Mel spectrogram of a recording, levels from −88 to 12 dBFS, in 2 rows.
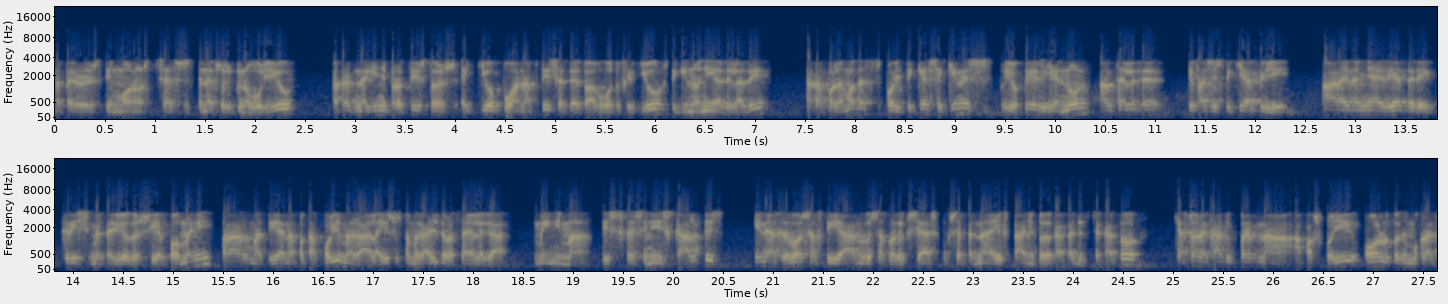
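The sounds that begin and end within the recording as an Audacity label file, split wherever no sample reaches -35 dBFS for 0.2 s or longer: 2.780000	7.110000	sound
7.520000	11.050000	sound
11.340000	12.310000	sound
12.680000	18.320000	sound
18.620000	20.470000	sound
20.820000	24.650000	sound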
